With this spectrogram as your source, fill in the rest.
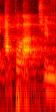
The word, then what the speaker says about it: Appalachian: I need to pronounce it properly. The Appalachian Mountains, there we go.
